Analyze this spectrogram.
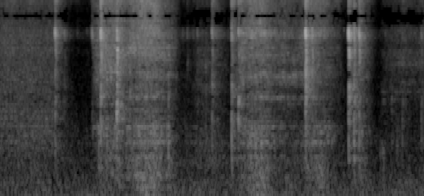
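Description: A man slurps noodles loudly up close.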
